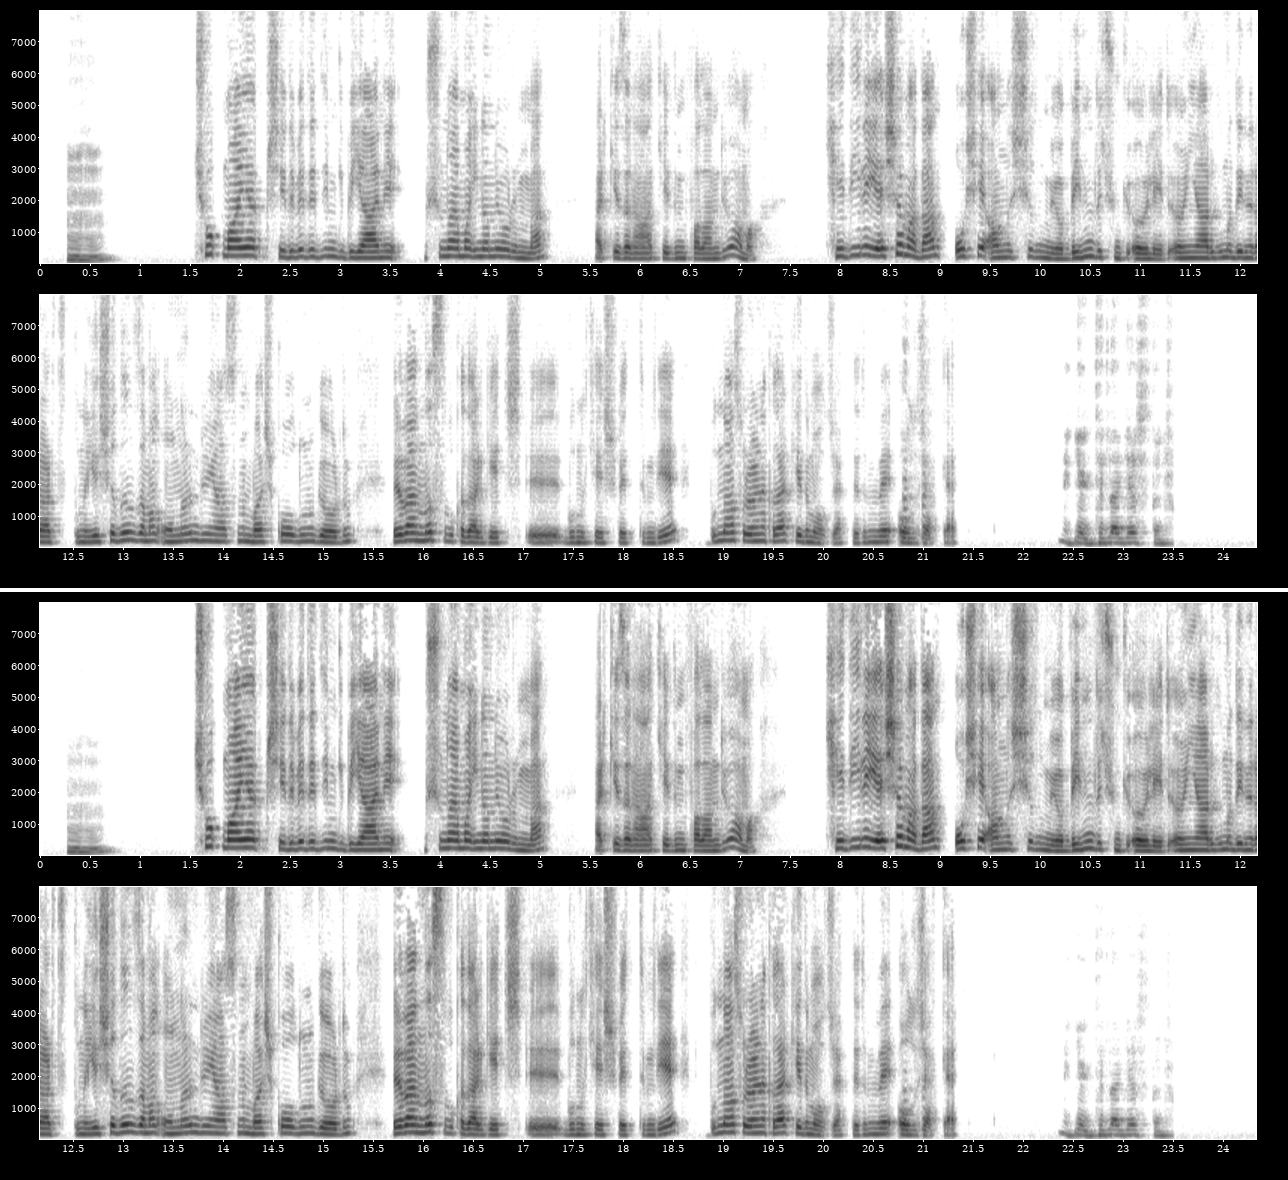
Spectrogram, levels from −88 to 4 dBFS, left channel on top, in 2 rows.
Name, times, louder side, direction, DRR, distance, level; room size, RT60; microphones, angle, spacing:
voice 1, 0.3-0.7 20.8-21.1 22.3-23.5, left 2 dB, 85° left, 6.6 m, -36 dB
voice 2, 1.5-5.1 5.5-7.2 7.9-15.3 15.7-18.5 18.9-21.3, right 3 dB, 55° right, 1.4 m, -25 dB
head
